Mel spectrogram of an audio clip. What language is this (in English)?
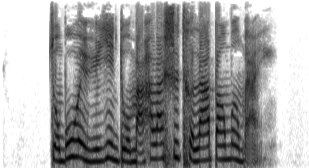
Chinese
